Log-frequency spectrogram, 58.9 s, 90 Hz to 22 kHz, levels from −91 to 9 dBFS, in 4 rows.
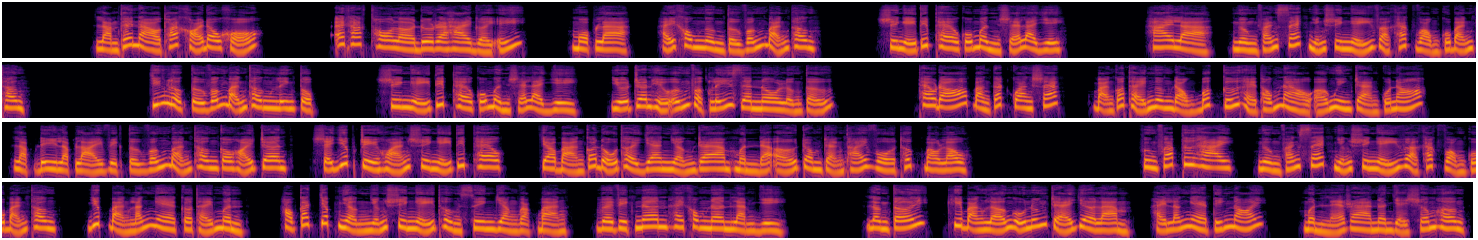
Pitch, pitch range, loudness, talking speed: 230 Hz, 205-270 Hz, -17 LUFS, 200 wpm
